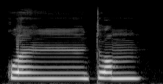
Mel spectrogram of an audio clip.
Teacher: یہاں نون ساکن ہے، پھر حرف التا ہے، اور تا حروف الاخفاء میں سے ہے، تو ہم یہ حکم کو غنہ کے ساتھ ادا کریں گے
